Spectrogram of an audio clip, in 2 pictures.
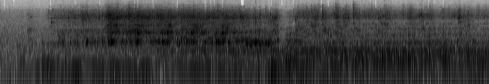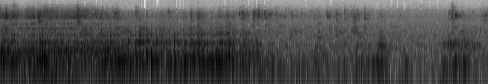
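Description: Water from a kitchen tap running into a stainless steel pot and sloshing around the chickpeas being rinsed in it. It starts about a second in, is loudest for the next few seconds, and eases off near the end as the water is tipped out.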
